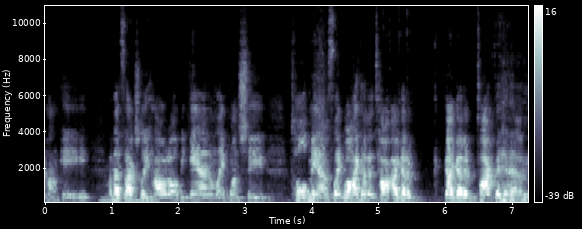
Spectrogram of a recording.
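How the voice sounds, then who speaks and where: Over noticeable background noise and audible room echo, a woman talks at a fairly quick pace. Her pitch is medium and her intonation fairly even. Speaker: author and interviewer of women writers. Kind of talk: panel discussion. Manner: loud.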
